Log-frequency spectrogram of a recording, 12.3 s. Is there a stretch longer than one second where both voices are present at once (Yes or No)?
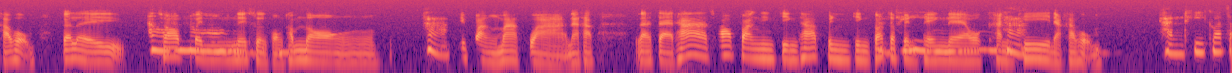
Yes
